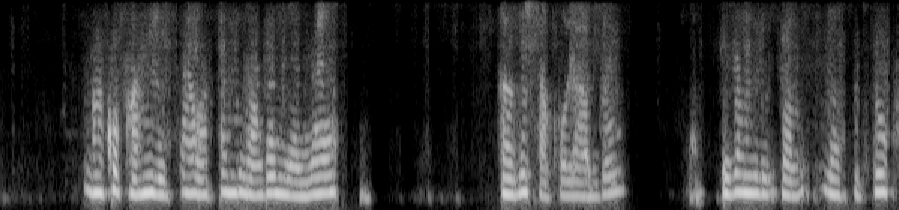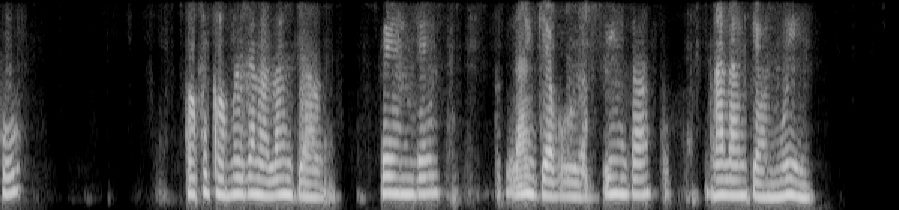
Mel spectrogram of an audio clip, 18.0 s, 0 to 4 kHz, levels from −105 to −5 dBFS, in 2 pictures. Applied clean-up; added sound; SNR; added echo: neural mask model Resemble Enhance denoiser.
